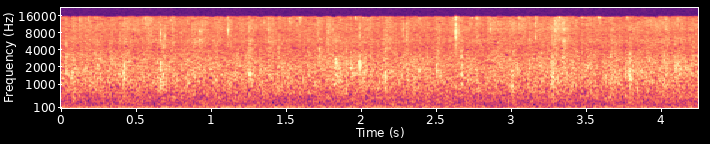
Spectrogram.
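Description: Steady rain falls in a continuous soft hiss, dotted with scattered crisp drop taps and a faint low hum underneath. No one speaks.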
